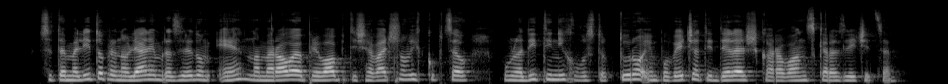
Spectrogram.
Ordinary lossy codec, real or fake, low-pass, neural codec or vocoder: none; real; 19.8 kHz; none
